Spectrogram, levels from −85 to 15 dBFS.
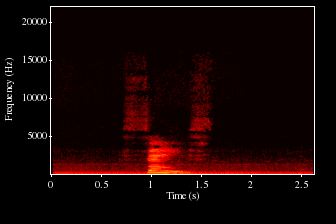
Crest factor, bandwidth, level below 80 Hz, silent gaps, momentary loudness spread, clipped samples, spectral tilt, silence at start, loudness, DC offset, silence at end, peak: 20 dB; 15.5 kHz; -68 dBFS; none; 21 LU; under 0.1%; -6 dB/octave; 0.05 s; -29 LUFS; under 0.1%; 0 s; -16 dBFS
